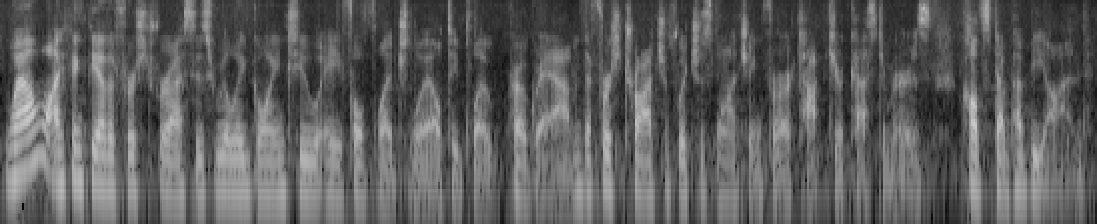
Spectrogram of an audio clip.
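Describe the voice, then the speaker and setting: Lower-voiced woman, animated storyteller. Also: brisk, few pauses. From Canada. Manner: fluent, animated storytelling with frequent restarts. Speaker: tech executive guest. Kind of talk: interview conversation.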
